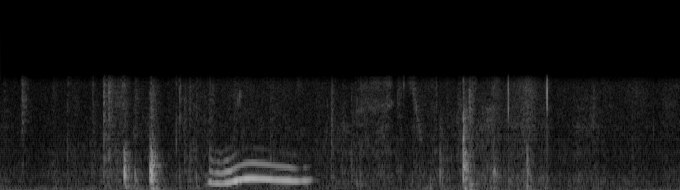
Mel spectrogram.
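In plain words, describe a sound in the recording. A dog's paws patter and thump on a wooden floor.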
